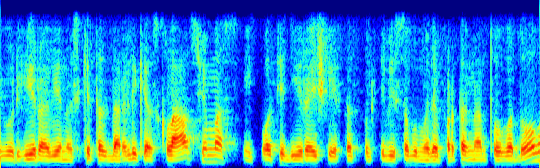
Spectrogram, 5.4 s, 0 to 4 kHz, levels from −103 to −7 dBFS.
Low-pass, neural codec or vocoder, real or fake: 3.6 kHz; codec, 16 kHz in and 24 kHz out, 1 kbps, XY-Tokenizer; fake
